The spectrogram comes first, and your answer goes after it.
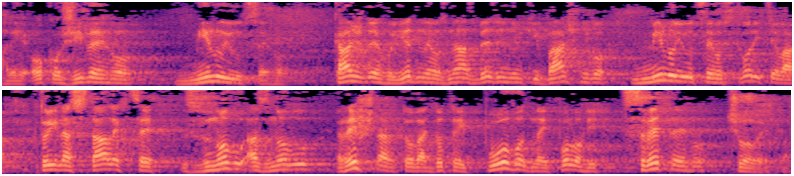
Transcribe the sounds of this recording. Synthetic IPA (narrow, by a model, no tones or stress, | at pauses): ʔalɛjɛʔɔkɔʒiʋɛːɦɔ | milujuːt͡sɛɦɔ̰ | kaʒd̪ɛːɦɔjɛd̪nɛːɦɔznaːzbɛzʋiːɲimkiʋaːʒɲiʋɔmilujuːt͡sɛɦɔst̪ʋɔɾicɛlakt̪ɔɾiːnaːsːt̪aːlɛxt͡sɛ | znɔʋuʔaznɔʋuɾɛʃt̪aɾt̪ɔʋaɟd̪ɔt̪ɛjpʊɔʋɔd̪nɛjpɔlɔɦi | sʋɛt̪ɛːɦɔ | t͡ʃlɔʋɛ̰ka̰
